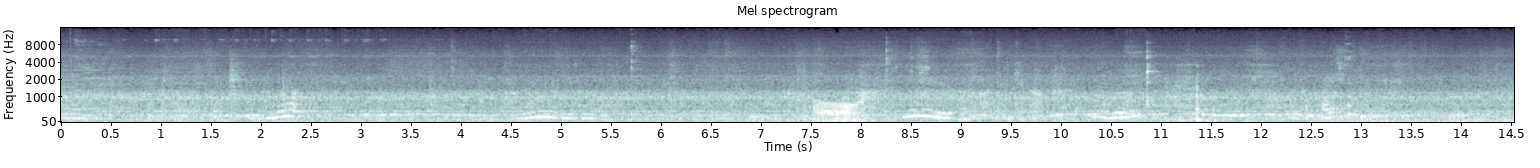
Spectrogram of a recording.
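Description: Restaurant room sound with faint voices rising and falling, and a few light clinks of crockery in the second half as plates with clay pots are set on the table.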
